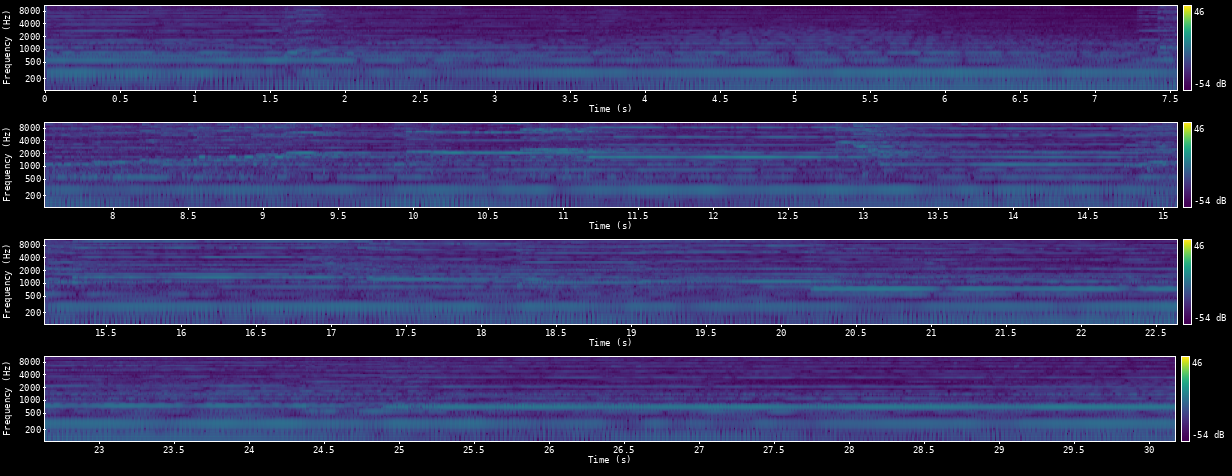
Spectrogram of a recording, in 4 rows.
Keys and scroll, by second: 0.6 g, 1.4 e, 12.2 r, 13.0 e, 14.5 ctrl+r, 15.7 3, 17.7 1, 19.1 g, 21.9 g, 23.1 g, 24.9 g, 26.0 z, 26.9 3, 27.8 e.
